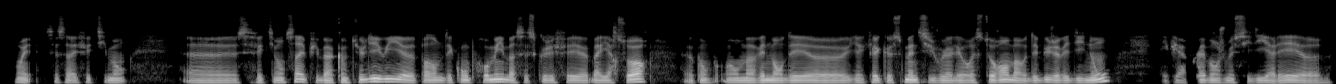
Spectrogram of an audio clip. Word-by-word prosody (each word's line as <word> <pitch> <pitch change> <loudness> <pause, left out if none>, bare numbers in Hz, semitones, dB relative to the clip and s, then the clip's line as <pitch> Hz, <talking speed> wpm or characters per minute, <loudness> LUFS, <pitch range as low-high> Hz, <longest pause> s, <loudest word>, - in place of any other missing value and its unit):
Oui, 105 -2 -1
c'est - - -11
ça 95 - -3
effectivement. 95 0 -4 0.6
Heu, 90 -1 -2
c'est - - -10
effectivement 100 +1 -3
ça. 120 +4 +1
Et - - +3
puis, 100 - -8
bah, 95 -1 +2
comme 100 +1 -1
tu 105 - -5
le - - +2
dis 140 +1 +7
oui, 130 -2 +4
heu, 100 -3 +3
par 95 +1 -1
exemple 100 -1 +1
des 95 - -2
compromis, 105 +4 +2
bah, 100 -3 +2
c'est 95 - -7
ce - - -9
que 100 - -3
j'ai 95 - -1
fait, 95 +1 -5
heu, 90 -1 0
bah, 95 - 0
hier 90 -1 -2
soir. 120 +4 +5 0.4
Heu, - - -5
quand 95 -3 -3
on 95 0 -1
m'avait 95 0 +2
demandé, 95 -1 +2
heu, 90 -2 +2
il 85 - -7
y - - -2
a 90 - -4
quelques 95 +2 -1
semaines, 105 +2 +3
si 100 -2 -6
je 95 - -3
voulais 90 0 0
aller 90 0 -1
au 90 - 0
restaurant, 100 +4 +1
bah, 95 - +3
au 90 - -1
début 95 +5 -1
j'avais 90 -3 +1
dit 90 +1 -2
non. 120 - +3 0.5
Et - - -15
puis - - -8
après 105 - -4
bon, 100 -1 -1
je 90 - -7
me 95 - -2
suis 85 -1 -7
dit: 95 +3 -1
«Allez, 95 +4 +1
heu, 85 -2 -2
95 Hz, 285 wpm, -23 LUFS, 90-100 Hz, 0.6 s, dis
